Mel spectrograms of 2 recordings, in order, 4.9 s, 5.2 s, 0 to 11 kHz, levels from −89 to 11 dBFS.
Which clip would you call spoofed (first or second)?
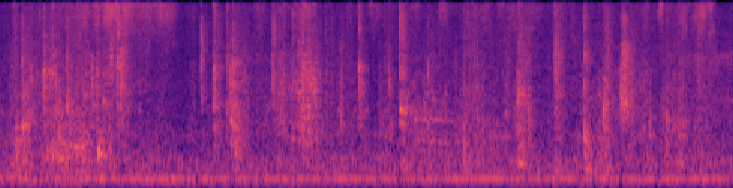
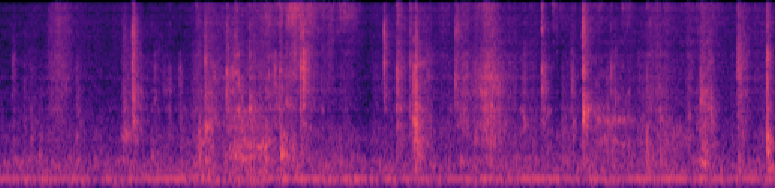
second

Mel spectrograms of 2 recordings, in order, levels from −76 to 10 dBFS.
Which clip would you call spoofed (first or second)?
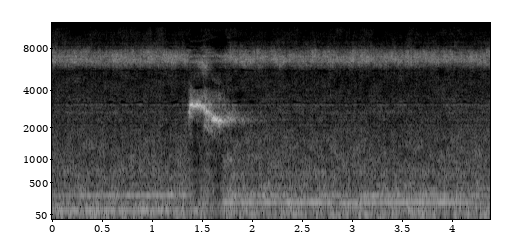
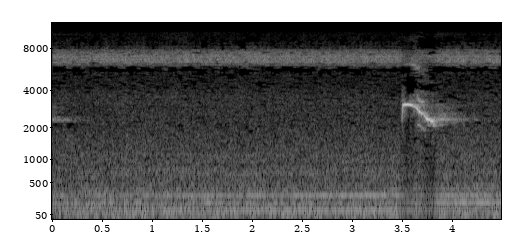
first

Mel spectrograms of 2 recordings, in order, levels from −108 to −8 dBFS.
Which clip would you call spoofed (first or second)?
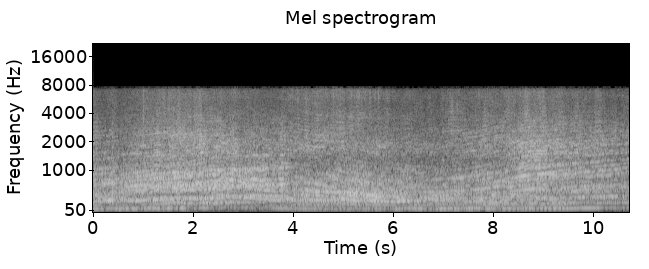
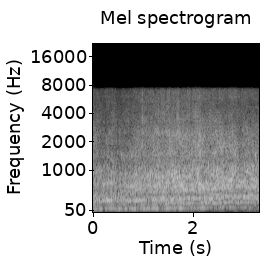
second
